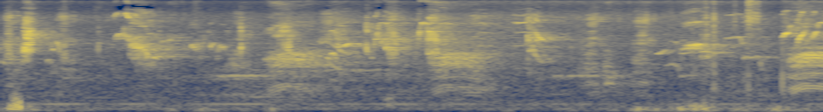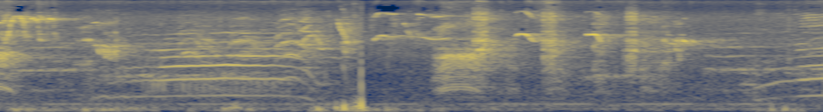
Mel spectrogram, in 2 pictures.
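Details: Kitten meowing: several drawn-out, arched meows that rise then fall, with harmonic overtones, some overlapping, against a steady low hum and scattered clicks.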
